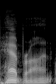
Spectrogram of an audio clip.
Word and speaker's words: Hebron: David is made king at Hebron. The word Hebron, or pronounced sometimes Hebron, literally means the seat of association or fellowship.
